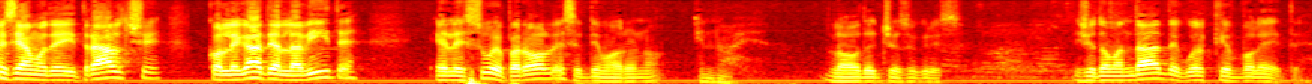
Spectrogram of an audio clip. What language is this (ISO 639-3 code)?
ita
